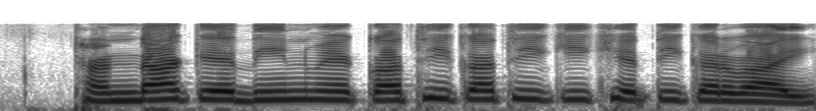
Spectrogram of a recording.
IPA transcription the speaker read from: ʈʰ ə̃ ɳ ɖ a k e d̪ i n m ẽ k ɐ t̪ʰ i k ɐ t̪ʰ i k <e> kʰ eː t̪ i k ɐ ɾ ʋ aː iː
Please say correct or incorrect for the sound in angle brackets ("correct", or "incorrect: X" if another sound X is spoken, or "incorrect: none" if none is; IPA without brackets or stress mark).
incorrect: i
